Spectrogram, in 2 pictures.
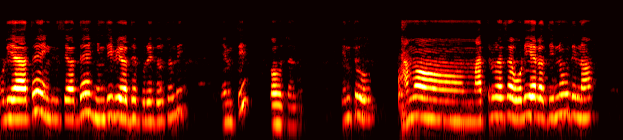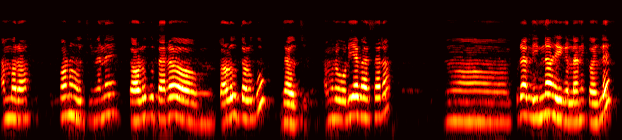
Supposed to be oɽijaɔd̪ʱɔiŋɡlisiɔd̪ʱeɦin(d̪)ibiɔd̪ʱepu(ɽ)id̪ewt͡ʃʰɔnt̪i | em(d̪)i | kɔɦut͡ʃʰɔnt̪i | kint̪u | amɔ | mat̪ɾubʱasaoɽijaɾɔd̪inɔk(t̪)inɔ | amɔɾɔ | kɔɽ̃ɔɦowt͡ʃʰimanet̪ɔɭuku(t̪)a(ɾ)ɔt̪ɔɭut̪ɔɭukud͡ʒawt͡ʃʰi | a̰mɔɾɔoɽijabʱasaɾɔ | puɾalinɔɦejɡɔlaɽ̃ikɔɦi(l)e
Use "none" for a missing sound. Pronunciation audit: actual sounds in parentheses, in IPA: d̪, ɾ, t̪, d̪, t̪, ɾ, l

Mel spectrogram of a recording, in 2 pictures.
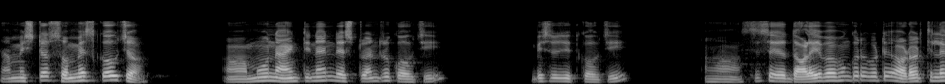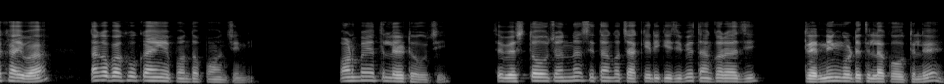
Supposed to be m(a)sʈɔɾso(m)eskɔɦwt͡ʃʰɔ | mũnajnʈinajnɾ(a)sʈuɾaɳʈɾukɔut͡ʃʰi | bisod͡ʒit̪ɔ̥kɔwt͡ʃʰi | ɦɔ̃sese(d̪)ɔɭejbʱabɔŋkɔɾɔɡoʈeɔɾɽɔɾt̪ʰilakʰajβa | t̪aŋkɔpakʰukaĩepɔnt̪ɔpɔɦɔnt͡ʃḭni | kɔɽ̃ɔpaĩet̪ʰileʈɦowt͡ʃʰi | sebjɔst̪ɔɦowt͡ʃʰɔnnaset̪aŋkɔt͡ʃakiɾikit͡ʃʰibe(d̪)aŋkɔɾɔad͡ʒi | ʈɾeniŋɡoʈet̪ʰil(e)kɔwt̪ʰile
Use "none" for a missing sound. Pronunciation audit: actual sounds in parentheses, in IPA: i, m, e, d̪, t̪, a

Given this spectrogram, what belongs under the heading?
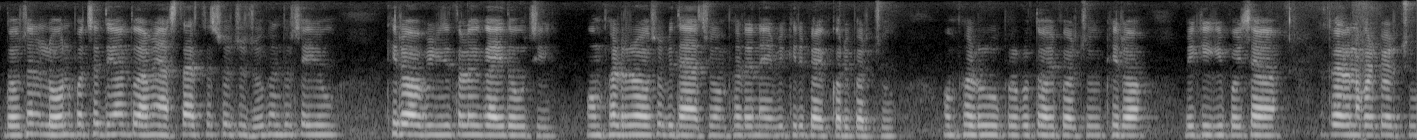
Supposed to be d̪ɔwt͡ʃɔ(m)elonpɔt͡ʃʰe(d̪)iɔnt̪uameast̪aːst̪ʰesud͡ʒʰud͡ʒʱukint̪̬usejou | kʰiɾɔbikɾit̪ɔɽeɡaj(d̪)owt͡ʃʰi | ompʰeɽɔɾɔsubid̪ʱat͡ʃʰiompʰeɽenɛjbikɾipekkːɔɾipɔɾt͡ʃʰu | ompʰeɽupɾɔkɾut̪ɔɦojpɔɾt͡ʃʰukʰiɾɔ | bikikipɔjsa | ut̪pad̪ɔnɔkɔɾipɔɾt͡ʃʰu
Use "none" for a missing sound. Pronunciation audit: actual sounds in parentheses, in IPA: n, d̪, d̪

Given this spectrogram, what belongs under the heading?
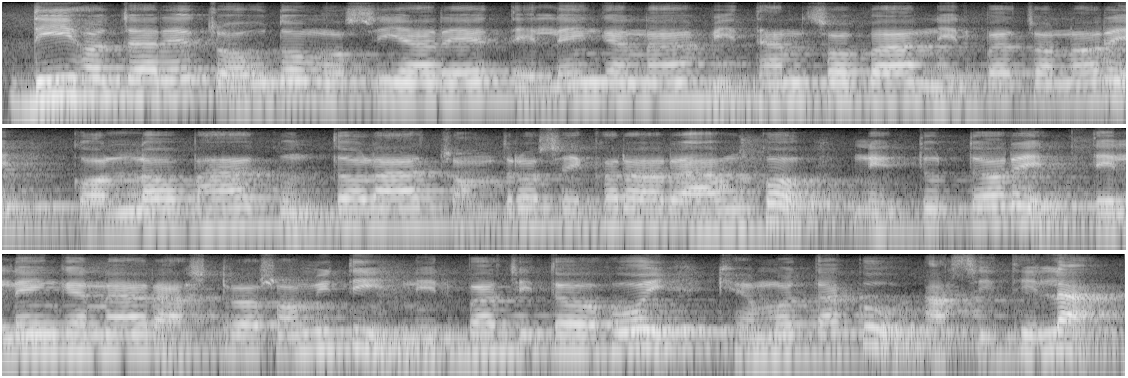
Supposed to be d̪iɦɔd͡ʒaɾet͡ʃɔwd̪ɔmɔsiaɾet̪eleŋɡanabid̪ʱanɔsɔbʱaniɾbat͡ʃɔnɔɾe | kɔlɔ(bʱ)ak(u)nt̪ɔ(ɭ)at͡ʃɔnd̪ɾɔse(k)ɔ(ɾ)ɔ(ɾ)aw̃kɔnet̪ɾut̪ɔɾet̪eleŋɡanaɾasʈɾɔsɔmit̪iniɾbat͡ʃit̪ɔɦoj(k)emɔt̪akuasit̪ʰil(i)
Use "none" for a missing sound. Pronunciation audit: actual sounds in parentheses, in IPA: bʱ, u, ɭ, kʰ, ɾ, ɾ, kʰ, a

